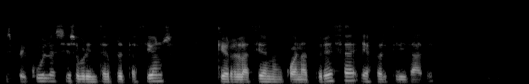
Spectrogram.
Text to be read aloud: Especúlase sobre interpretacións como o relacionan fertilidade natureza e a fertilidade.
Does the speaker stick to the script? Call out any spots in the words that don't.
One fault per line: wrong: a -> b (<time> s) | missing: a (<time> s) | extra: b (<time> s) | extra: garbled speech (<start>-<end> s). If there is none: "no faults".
wrong: como -> que (2.2 s)
wrong: fertilidade -> coa (2.9 s)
